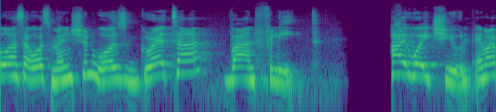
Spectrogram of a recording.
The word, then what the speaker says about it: Greta Van Fleet: And one of the ones that was mentioned was Greta Vanfleet Highway Tune. Am I pronouncing the name correctly?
